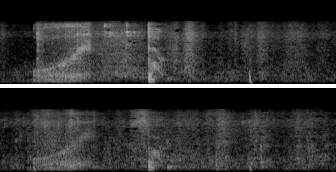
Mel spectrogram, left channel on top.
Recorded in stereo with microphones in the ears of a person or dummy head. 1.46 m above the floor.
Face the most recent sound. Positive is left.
turn(degrees=60)  # may be behind; listen again after turning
